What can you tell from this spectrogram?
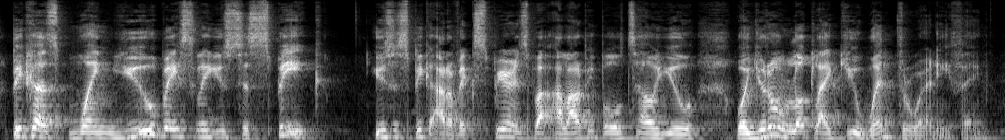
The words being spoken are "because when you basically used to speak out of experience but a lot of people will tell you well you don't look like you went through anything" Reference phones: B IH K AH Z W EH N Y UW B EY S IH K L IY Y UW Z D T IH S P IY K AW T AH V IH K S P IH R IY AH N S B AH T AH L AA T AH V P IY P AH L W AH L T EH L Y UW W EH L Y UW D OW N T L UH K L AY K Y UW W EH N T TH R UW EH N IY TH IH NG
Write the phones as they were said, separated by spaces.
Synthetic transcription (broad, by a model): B IH K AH Z W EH N Y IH B EY S IH K L IY Y UW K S T IH S P IY K AW T AH V IH K S P IH R IY AH N S B AH T AH L AA T AH V P IY P L W AH L T EH L Y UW W EH L Y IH D OW N T L UH K L AY K Y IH W EH N TH R UW EH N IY TH IH NG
